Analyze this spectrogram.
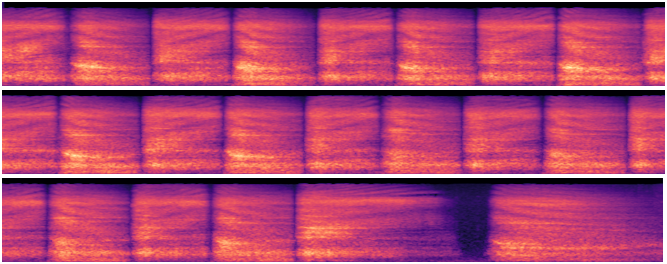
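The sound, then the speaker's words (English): Deep breathing in a guided breath exercise: many forceful, evenly spaced breaths in a fast, steady rhythm, then a brief silence and one longer drawn breath. “Back to the breath.”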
